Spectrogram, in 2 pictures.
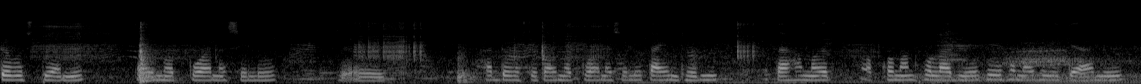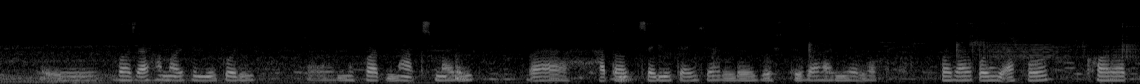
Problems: constant background noise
